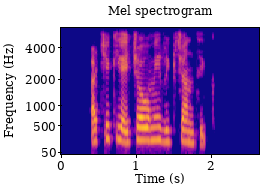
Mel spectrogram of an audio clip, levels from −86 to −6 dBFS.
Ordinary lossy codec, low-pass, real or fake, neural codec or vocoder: Opus, 64 kbps; 5.4 kHz; fake; codec, 16 kHz, 16 kbps, FreqCodec, larger model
